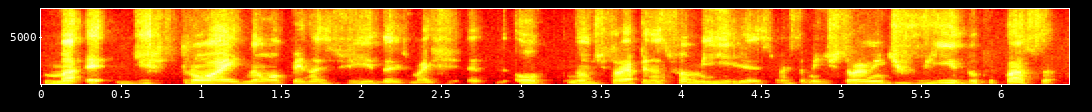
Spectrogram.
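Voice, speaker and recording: A brisk, fairly high-pitched man's voice, a bit bright and slightly rough, belongs to a Brazilian guest researcher on a podcast interview. He speaks Portuguese with a Brazilian accent. Frequent fillers and restarts make him sound hesitant.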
